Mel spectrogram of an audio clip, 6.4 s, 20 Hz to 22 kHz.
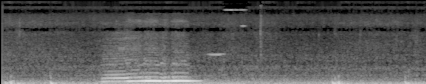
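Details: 2020 Ford F-150 groaning brake noise from the passenger-side rear wheel, starting at 3,000 miles and getting worse: a low moaning groan swells out of the road rumble for about a second and a half, then fades; cause unknown.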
